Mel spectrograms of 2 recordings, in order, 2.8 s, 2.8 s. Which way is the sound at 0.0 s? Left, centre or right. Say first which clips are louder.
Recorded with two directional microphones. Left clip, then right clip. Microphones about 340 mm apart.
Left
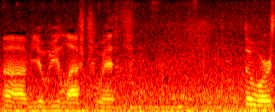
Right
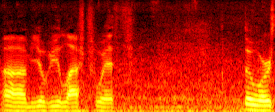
Right 8 dB; centre.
